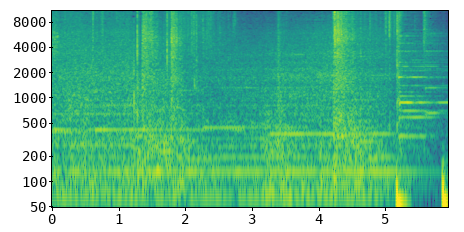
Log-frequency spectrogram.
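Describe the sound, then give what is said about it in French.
Old tyres, dozens of them, are dumped from a truck's tipping bed in front of a Leclerc supermarket in Agen during a farmers' protest. A steady engine-like rumble gives way to two heavy, loud thumps near the end. “La benne s'ouvre et des dizaines de vieux pneus s'entassent devant un supermarché Leclerc à Agen.”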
